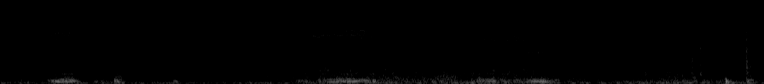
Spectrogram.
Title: 🔊 小狗狗又做夢💭又打呼💤😴 / 🔊 The dog is snoring and having an exciting dream #snoring #sleep #dog #dream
